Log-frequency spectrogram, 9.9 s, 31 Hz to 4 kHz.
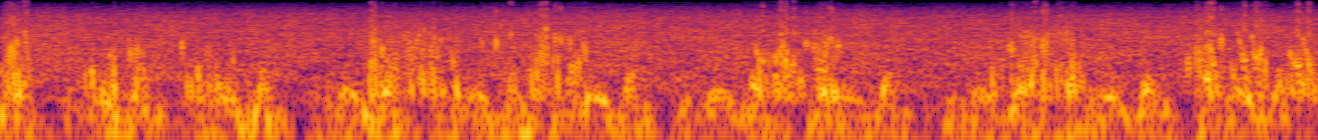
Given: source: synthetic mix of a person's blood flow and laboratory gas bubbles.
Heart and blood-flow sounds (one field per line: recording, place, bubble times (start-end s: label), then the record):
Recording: Doppler ultrasound of blood flow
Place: precordium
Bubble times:
0.00-0.26 s: bubbles
0.60-0.87 s: bubbles
0.90-1.11 s: bubbles
1.33-1.78 s: bubbles
2.74-3.48 s: bubbles
3.56-3.65 s: bubbles
3.69-3.76 s: bubbles
3.81-3.86 s: bubbles
3.94-4.43 s: bubbles
5.57-6.37 s: bubbles
7.41-8.17 s: bubbles
8.54-8.62 s: bubbles
8.87-9.53 s: bubbles
9.64-9.89 s: bubbles
From the record:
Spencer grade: 3 (all of the cardiac periods contain showers or single bubble signals, but not dominating or overriding the cardiac motion signals)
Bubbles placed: anywhere in the cardiac cycle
